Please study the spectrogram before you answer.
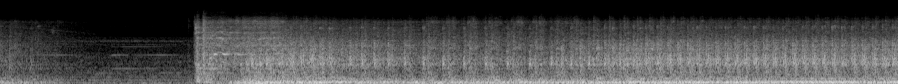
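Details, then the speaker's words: Detroit 4-53T turbo two-stroke diesel with 9G90 injectors, running on vegetable oil after low fuel pressure from loose suction hose clamp: lights off after about two seconds into loud, uneven, loping idle; running on three cylinders, injector number two dead. "is so it's only running on three cylinders and that's on vegetable oil it's injector number two"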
